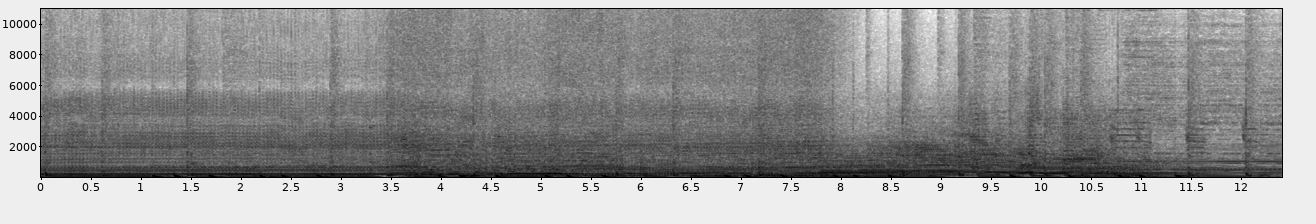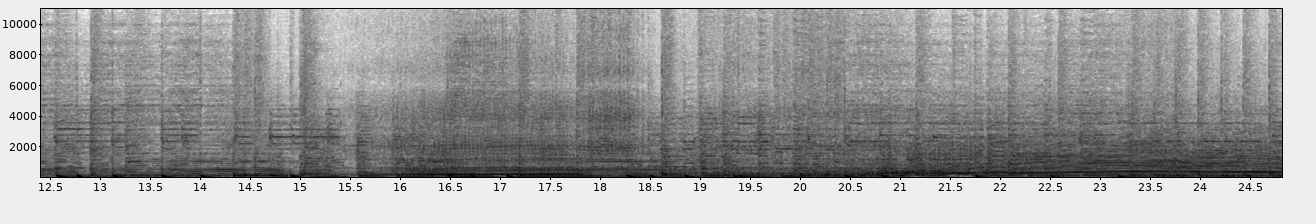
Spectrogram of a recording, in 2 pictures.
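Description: A garage-built 1972 Plymouth Duster set up NASCAR-style roars loudly throughout, its V8-type engine revving up and down in repeated pulls with occasional tire squeal, close and continuous with no talk.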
